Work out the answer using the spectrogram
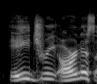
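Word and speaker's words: Arnaus: So Adri Arnas, I believe is how he pronounces it, from Spain.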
